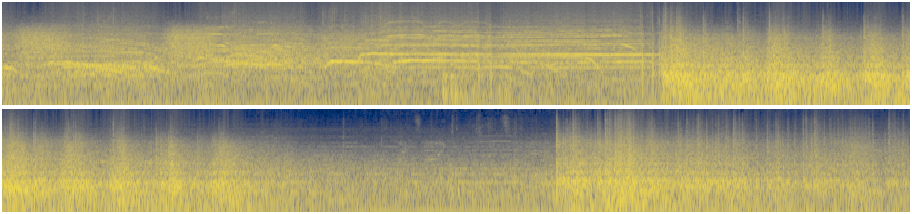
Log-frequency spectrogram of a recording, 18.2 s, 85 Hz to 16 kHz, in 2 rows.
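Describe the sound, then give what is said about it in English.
The 2007 implosion of the Stardust casino building: after crowd voices and whistles, a rapid string of sharp demolition blasts cracks and rumbles for several seconds, eases off, then a final burst of booming noise erupts. “we'll go out with a bang, with audio of the Stardust implosion recorded by the Review Journal in 2007”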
